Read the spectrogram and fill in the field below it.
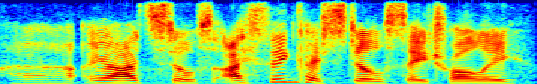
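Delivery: ordinary talk, nothing marked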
